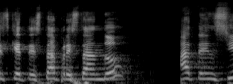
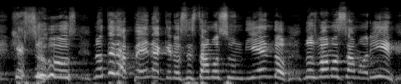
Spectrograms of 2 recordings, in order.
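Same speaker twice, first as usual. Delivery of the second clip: shouted higher and louder, full of alarm; frightened disciples yelling to Jesus over the storm; panicked shout; 5 semitones higher, 6 dB louder than usual. Retold or imitated. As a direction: yell it like men sinking in a storm. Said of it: "estaban gritándole".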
